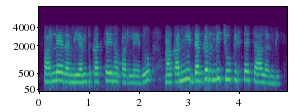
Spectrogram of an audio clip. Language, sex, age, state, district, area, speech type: Telugu, female, 30-45, Andhra Pradesh, Chittoor, urban, conversation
